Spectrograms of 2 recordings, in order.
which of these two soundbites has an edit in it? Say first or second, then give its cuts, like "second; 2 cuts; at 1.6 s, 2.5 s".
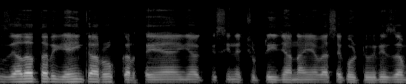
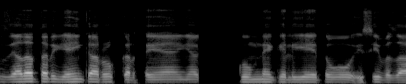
second; 1 cut; at 2.2 s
